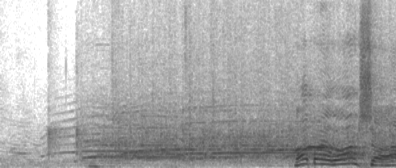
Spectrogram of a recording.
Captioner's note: cheers & applause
